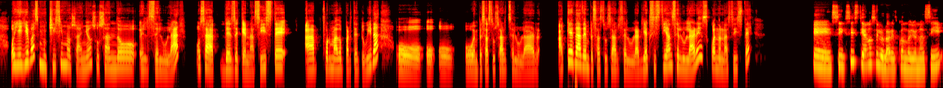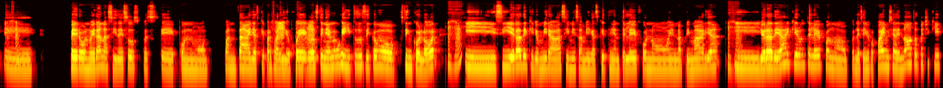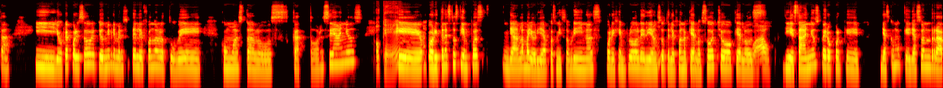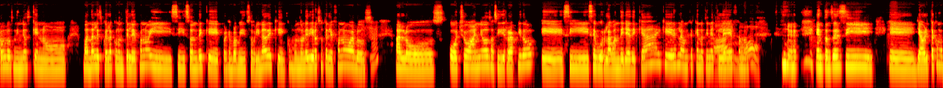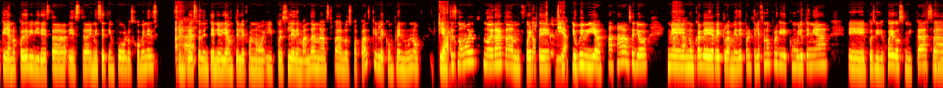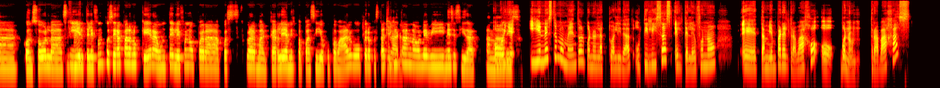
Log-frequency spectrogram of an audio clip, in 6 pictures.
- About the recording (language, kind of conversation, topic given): Spanish, podcast, ¿Hasta dónde dejas que el móvil controle tu día?
- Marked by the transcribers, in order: chuckle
